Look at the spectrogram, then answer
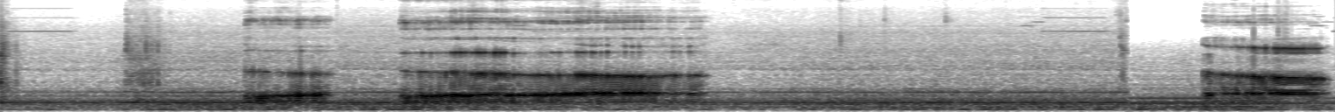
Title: Big burps and farts with cake and icecream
